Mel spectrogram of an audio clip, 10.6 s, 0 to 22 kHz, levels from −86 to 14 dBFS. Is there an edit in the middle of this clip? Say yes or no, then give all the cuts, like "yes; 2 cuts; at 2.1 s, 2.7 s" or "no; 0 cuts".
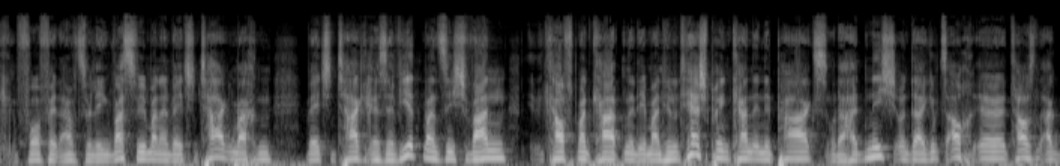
yes; 1 cut; at 5.2 s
